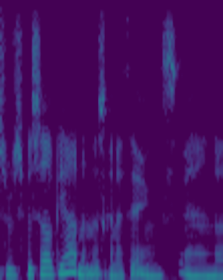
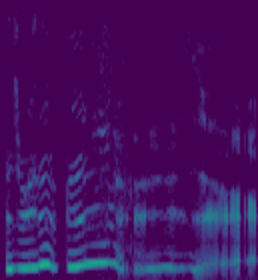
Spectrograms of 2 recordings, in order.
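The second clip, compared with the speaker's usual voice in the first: stretched wail; 5 dB louder, much slower than usual. Real, not acted. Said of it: "look at this".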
